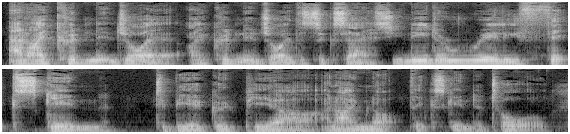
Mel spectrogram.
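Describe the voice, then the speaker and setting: A man's voice: deep voice, lively intonation, normal speed, hardly any pauses, a little mellow, slightly rough. A man, a drinks writer, telling self-deprecating anecdotes as a guest in an interview. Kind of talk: interview storytelling.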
